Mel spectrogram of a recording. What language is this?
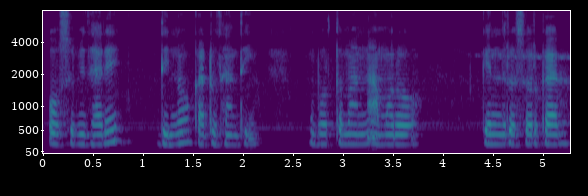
Odia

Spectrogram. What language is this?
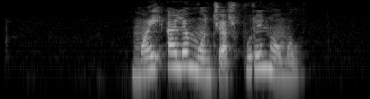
Mari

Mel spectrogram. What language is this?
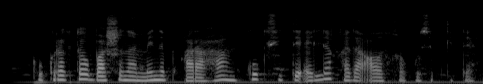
Bashkir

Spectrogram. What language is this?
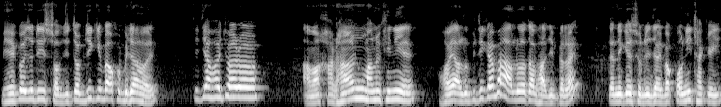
Assamese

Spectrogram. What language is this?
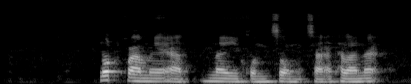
Thai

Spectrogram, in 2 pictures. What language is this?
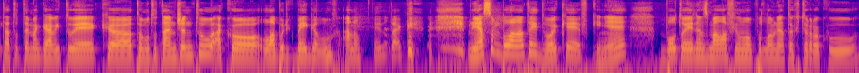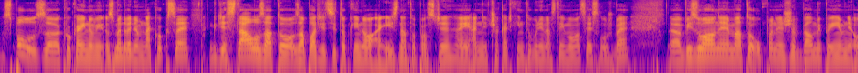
Slovak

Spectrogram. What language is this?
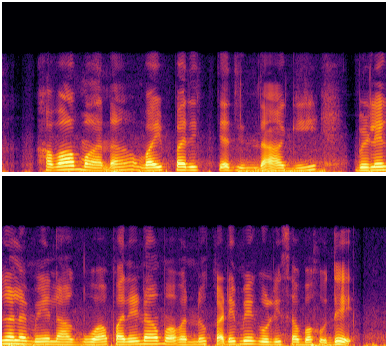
Kannada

